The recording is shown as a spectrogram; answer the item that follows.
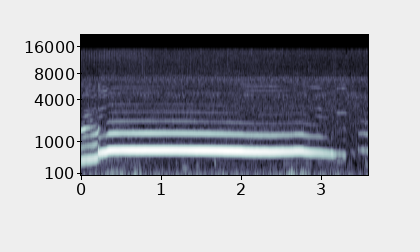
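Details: A captive wolf at Wolf Park, recorded 11 September 2010, gives a single loud, pure, sustained howl that jumps up at the start, holds a steady tone for nearly three seconds, then slides downward and fades.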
